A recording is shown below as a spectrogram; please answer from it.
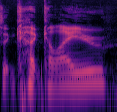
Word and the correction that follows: Caillou: Oh, Caillou? – Caillou. Except for Caillou.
